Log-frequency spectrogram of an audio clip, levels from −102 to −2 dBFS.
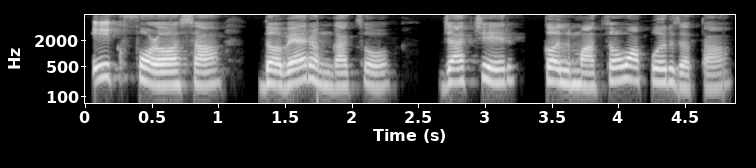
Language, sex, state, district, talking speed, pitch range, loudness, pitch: Konkani, female, Goa, North and South Goa, 110 wpm, 185-235 Hz, -16 LUFS, 205 Hz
